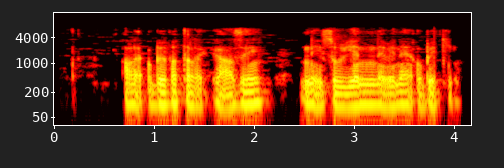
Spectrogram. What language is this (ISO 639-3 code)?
ces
